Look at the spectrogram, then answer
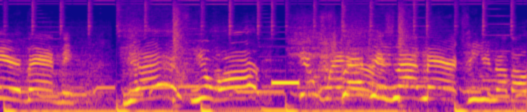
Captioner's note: beep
